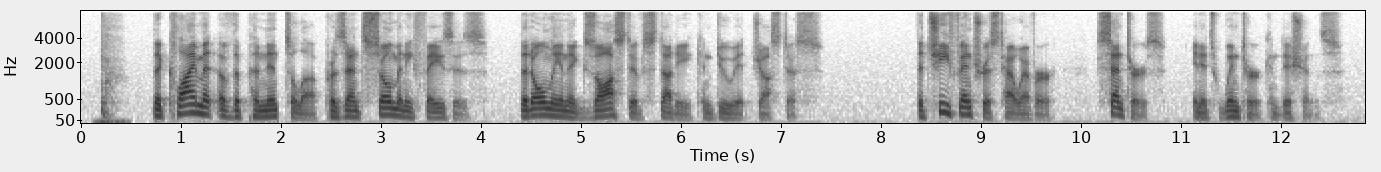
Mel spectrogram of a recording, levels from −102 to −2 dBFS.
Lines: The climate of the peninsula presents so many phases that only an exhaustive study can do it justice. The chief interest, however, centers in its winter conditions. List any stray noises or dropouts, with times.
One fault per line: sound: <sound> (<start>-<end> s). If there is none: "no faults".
sound: breath (0.1-0.5 s)
sound: dropout (2.0-2.1 s)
